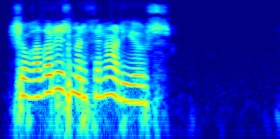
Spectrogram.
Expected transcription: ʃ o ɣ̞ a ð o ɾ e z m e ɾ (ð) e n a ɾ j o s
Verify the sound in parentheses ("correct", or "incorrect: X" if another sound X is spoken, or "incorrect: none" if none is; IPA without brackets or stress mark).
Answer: incorrect: θ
